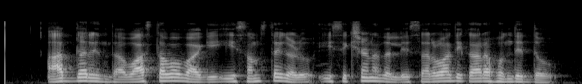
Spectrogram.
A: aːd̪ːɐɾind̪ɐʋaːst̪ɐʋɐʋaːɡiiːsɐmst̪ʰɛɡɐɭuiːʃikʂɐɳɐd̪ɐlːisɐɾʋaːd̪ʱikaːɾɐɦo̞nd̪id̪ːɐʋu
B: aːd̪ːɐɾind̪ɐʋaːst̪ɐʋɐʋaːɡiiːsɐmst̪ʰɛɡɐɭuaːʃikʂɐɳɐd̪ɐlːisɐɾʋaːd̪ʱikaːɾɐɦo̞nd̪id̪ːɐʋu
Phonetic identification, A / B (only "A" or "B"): A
